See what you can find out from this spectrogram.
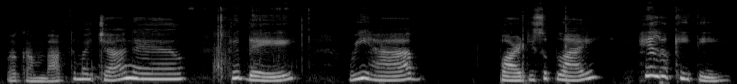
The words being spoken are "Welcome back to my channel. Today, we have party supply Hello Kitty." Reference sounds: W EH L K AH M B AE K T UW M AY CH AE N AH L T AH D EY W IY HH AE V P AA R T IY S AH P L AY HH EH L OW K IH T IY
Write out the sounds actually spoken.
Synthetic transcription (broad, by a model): W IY L K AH M B AE K T UW M AY CH AE N AH L T AH D EY W IY HH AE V P AA R T IY S AH P L AY HH EH L OW K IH T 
